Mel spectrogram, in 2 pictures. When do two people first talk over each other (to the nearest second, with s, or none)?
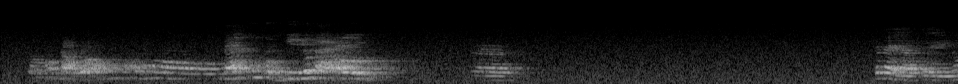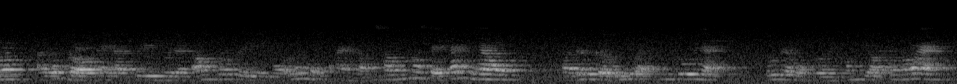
none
